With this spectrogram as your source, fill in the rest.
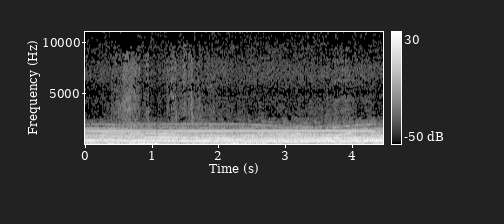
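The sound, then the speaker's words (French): Air raid sirens warning of a missile launch, heard in a recording: a sustained, loud, droning wail that holds steady throughout, its pitch drifting slightly lower. “ce que vous entendez, c'est l'enregistrement donc des sirènes qui résonnent quand un missile comme ça est tiré.”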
